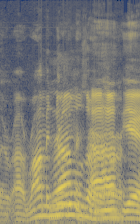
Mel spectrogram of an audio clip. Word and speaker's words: ramen: Ramen Ramen. noodles? Or, Yeah. Rayman. Yeah, well, how do you say that now? It's ramen.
